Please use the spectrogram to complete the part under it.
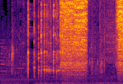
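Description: Aerosol spray paint hissing from a can as shelves are painted, in short close bursts and one longer, steadier spray, with no voice over it.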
